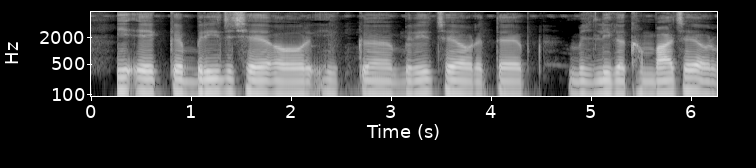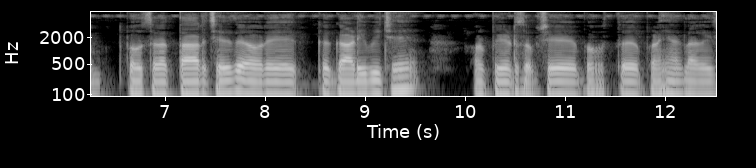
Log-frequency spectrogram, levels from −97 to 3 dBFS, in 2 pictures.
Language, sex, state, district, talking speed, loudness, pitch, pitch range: Hindi, male, Bihar, Bhagalpur, 160 wpm, -22 LUFS, 105 Hz, 100-110 Hz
